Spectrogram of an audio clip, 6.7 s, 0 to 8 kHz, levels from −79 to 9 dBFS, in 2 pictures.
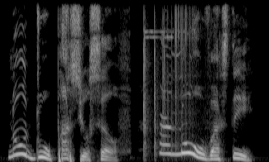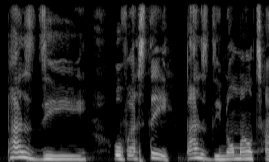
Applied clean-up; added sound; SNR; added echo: none; Coin (dropping); 16 dB; none.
